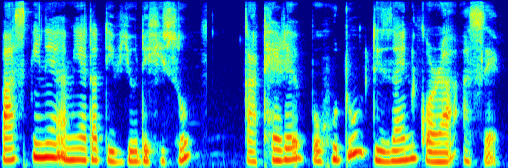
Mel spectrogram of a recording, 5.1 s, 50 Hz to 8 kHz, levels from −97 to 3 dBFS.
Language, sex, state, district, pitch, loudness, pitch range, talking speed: Assamese, female, Assam, Kamrup Metropolitan, 195 Hz, -17 LUFS, 175-225 Hz, 130 wpm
